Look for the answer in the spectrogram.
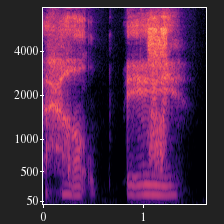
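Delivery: hushed whisper. Voicing an unseen someone heard near a puddle of blood: whispering. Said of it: "you think you hear someone whispering".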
